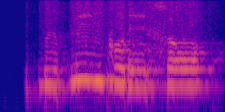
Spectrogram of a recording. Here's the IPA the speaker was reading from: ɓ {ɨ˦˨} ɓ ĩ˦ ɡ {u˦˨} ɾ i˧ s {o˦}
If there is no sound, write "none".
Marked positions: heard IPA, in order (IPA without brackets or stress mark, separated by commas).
ɨ˧, u˦˨, o˦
